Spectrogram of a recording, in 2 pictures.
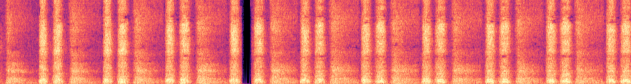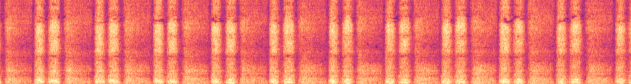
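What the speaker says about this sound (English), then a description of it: "we will do the breath of fire, starting now" Rapid breath of fire breathing exercise: a long, steady run of quick, forceful nasal exhalations in an even rhythm, close and clear, with one brief pause early on and no talking.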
